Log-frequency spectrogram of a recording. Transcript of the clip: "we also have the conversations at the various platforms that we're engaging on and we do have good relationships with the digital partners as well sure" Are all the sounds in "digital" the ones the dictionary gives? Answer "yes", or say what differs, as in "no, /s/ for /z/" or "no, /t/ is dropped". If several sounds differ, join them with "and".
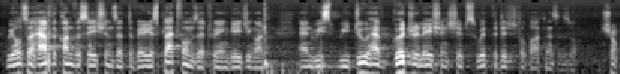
yes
